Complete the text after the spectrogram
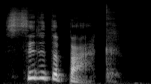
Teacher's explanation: with down intonation such as sit at the back this indicates certainty or authority or closure when the person says sit at the back they are sure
